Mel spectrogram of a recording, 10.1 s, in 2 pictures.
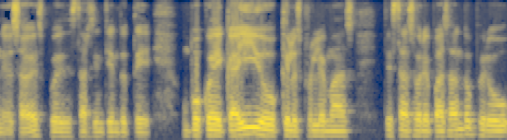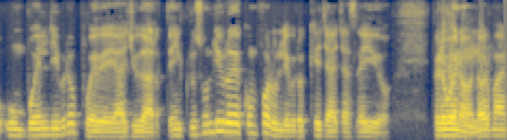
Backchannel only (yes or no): yes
